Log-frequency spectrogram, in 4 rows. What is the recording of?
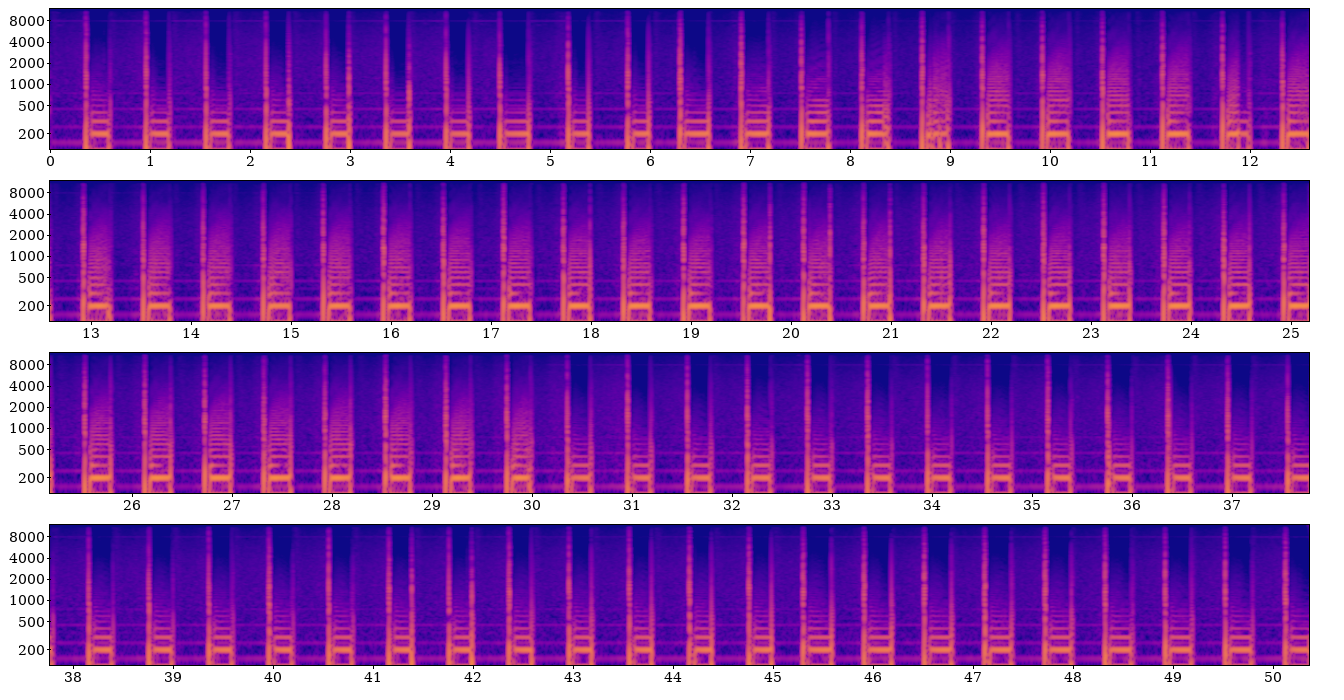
EM magnetic valve03
electromagnetic scan of a magnetic valve opening and closing fast with changing distortion and rhythmic hick-ups. sounds a lot like synthesized sound.
electromagnetc, valve, electronic, pulse, scan, synthesizer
